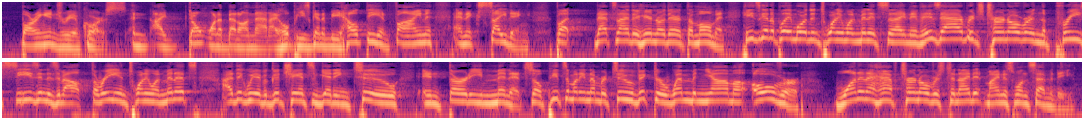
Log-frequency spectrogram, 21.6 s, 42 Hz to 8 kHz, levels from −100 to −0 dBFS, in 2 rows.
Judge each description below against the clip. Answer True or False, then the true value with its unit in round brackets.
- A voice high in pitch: True (200 Hz)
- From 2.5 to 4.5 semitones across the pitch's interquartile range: False (5.1 semitones)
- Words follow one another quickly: True (235 wpm)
